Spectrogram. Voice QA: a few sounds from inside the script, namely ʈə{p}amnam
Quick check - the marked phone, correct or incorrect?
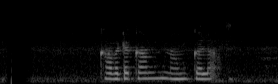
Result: incorrect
